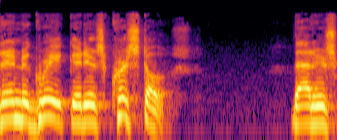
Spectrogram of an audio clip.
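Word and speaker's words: Christos (Χριστός): That doesn't mean we're not pronouncing the name of Christ correctly, because in the Greek, the name of Christ could be pronounced Christos, Christou, Christo, and Christon.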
